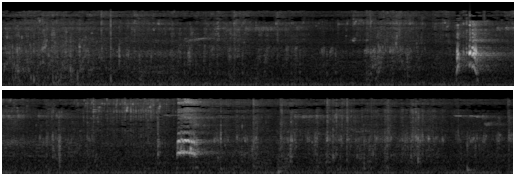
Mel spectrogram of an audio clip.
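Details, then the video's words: Common moorhens fighting hard on Heslington West lakes: two loud, abrupt harsh calls a couple of seconds apart, with splashing water and a low background rumble between them. "Fighting moorhens"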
